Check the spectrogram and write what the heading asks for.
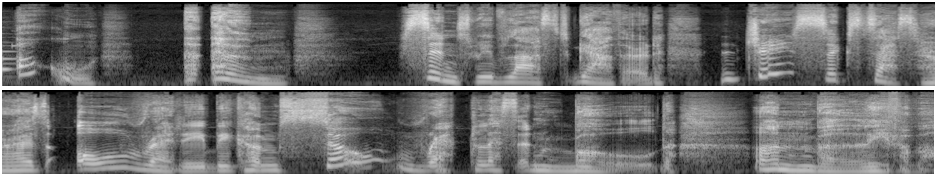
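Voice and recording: Putting on a character voice, a woman speaks at a medium pitch and a fairly slow pace, with long, frequent pauses.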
